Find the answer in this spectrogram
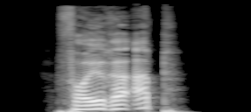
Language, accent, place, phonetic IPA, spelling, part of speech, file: German, Germany, Berlin, [ˌfɔɪ̯ʁə ˈap], feure ab, verb, De-feure ab.ogg
- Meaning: inflection of abfeuern: 1. first-person singular present 2. first/third-person singular subjunctive I 3. singular imperative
